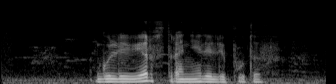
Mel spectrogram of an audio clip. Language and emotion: Russian, neutral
